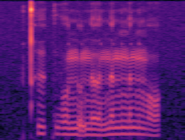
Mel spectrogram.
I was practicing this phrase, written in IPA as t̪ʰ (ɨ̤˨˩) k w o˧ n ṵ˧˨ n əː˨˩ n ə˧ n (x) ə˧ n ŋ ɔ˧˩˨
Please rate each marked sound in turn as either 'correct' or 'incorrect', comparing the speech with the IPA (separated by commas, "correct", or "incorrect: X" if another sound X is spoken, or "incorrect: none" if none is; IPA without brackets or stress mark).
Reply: incorrect: ɨ˨˦, incorrect: ŋ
